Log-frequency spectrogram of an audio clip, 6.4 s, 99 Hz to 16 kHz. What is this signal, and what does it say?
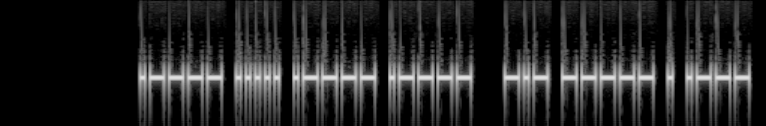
Morse code, heard as a keyed tone, about 30 wpm, 700 Hz. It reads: 1511 K0EJ
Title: Worked All Europe DX Contest - QTC Exchange - 30wpm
